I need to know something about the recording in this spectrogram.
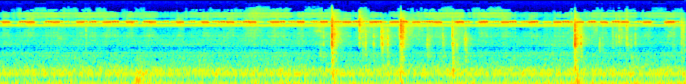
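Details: Grass insects trill continuously at a high pitch while several sharp taps and clicks, like pen or desk sounds, break in around the middle and near the end.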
